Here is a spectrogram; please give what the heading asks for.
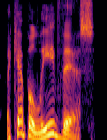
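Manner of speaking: high, frustrated outburst; frustrated disbelief. Acted. Rob reeling from losing his team, frustrated. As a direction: let the disbelief burst out. Son dismayed at bad news.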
